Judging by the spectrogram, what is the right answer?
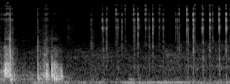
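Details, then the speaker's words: Idler and tensioner pulleys spun by hand after valve cover job, belt showing glazing from slipping: clunks then quick light rattling ticks from back-and-forth play; worn idler pulley bearing, both pulleys and serpentine belt replaced. "If you can hear it rattling, that's not good. Both of these are rattling. This one had the most play in it, like back and forth."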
